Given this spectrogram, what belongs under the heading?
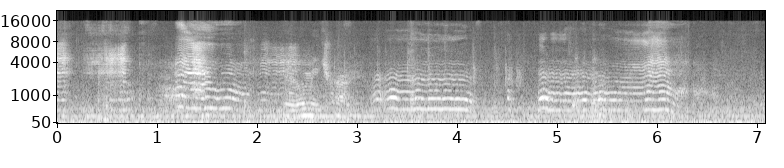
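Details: An infant on day 96 in the NICU cries during burping, with repeated wavering, high-pitched wails in several bursts and brief pauses. Infant crying.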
